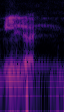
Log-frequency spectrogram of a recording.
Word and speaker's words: bilun: In Brunei we call it bilun, bilun.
